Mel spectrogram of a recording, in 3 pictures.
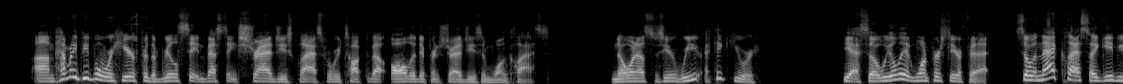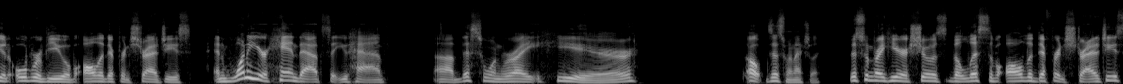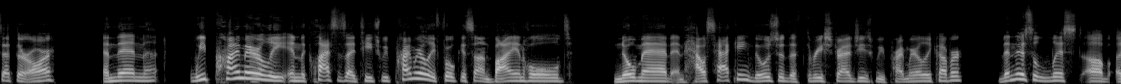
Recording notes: This was a live class recorded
